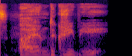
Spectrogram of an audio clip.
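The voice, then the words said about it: Deep creepy voice. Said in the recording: “he's got that, like, I'm creepy voice.”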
